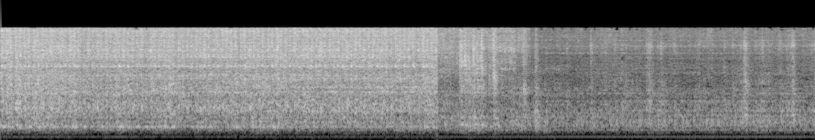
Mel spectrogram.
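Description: Drill press boring through wood with a Forstner bit: a dense cutting noise over the motor's steady hum. About four and a half seconds in, the cut ends and the drill press keeps running, more quietly.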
